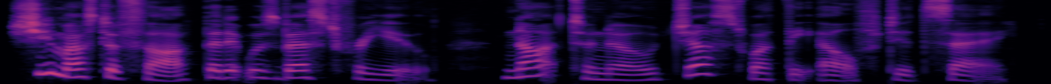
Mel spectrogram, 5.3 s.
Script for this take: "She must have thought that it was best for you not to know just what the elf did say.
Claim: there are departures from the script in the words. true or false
false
